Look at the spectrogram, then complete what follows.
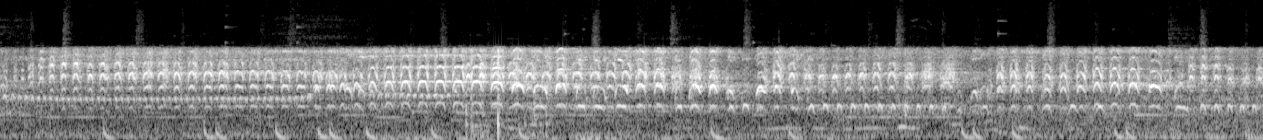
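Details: Laughing Kookaburras of Australia give their raucous laugh: rapid, rolling hoots and cackles that rise and fall, with several birds overlapping throughout.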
